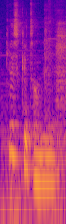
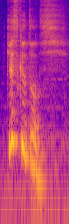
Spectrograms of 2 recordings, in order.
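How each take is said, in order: First: It is said quietly and solemnly. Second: It is said in a normal, louder voice.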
